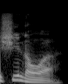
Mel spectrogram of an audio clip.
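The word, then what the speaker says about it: Shinoha: Demikian pula, karakter Shin adalah ninja, tetapi dia mengatakan itu dibaca sebagai Shinoa.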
